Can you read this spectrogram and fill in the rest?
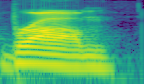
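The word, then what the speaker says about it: Brohm: It's pronounced Jeff Brom, like Tom. Thank you.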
